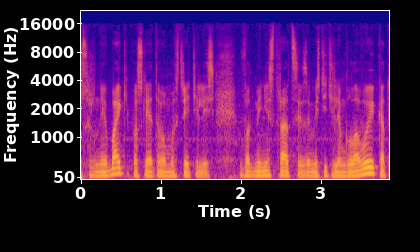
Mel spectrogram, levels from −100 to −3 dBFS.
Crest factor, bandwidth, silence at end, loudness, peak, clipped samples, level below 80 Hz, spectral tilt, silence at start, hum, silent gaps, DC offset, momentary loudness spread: 16 dB; 15 kHz; 0 s; -25 LUFS; -8 dBFS; under 0.1%; -46 dBFS; -6.5 dB/octave; 0 s; none; none; under 0.1%; 9 LU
